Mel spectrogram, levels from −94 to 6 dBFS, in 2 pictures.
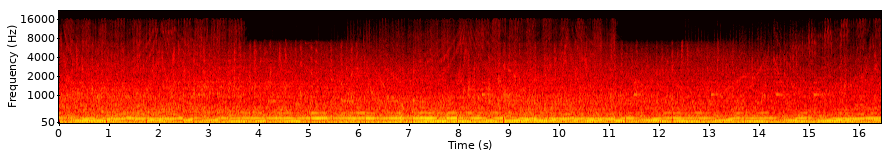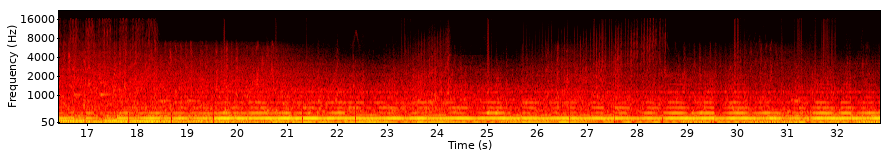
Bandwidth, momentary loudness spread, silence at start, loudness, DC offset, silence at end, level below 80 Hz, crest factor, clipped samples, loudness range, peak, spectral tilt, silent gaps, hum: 10.5 kHz; 4 LU; 0 s; -30 LUFS; under 0.1%; 0 s; -34 dBFS; 12 dB; under 0.1%; 3 LU; -16 dBFS; -8.5 dB/octave; none; none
